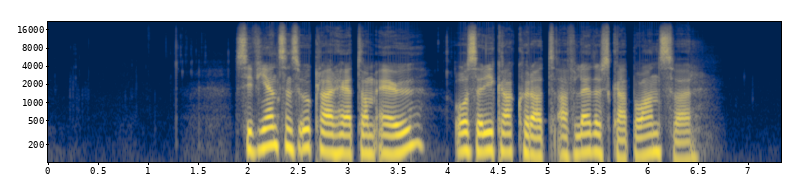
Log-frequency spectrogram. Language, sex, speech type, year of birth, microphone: Norwegian, male, read, 1978, Shure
